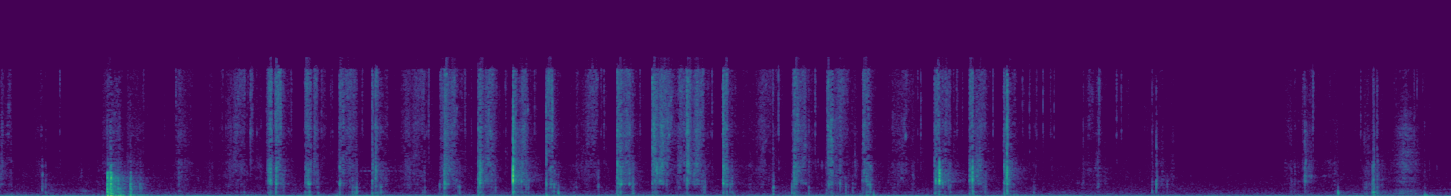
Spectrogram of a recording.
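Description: Tarot cards shuffled by hand at close range, a quiet series of repeated crisp riffling and slapping bursts with brief pauses between them, no voices.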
